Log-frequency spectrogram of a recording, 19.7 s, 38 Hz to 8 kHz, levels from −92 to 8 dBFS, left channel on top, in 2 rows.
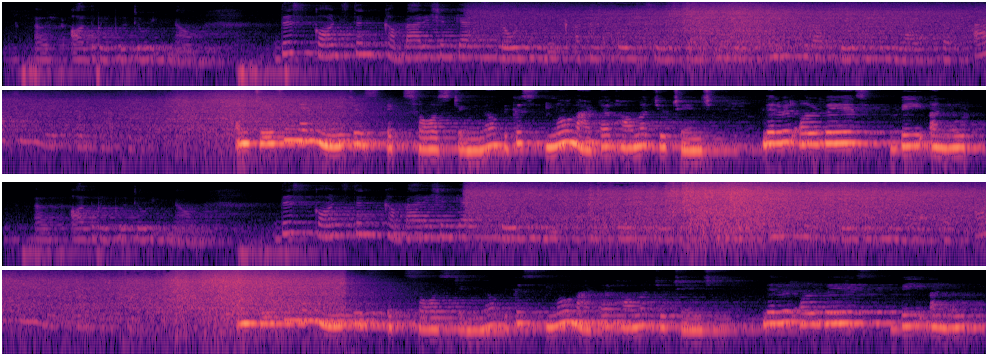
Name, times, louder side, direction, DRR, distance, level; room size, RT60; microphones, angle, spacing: voice 1, 0.3-2.4 2.7-11.3, left 1 dB, 15° left, 4 dB, 0.4 m, -46 dB
sound 1, 4.6-13.3, right 8 dB, 90° right, 0.4 m, -35 dB
voice 2, 12.1-16.9 17.4-19.5, left 5 dB, 85° left, 12 dB, 0.3 m, -26 dB
9.1 x 4.2 x 4.8 m, 2.6 s
head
